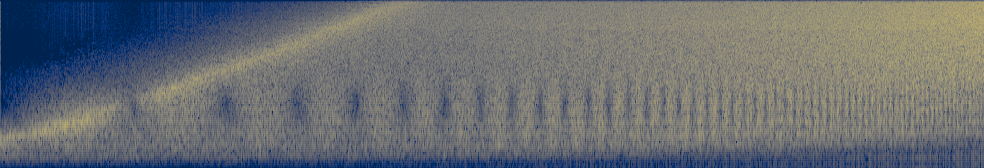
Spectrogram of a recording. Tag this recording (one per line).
fx
lunar
uplifter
